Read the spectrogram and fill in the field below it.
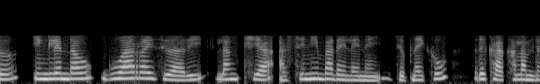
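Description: Speech passed through a Bluetooth CVSD headset codec for its whole length, a narrowband link that sends one bit per sample to step the waveform up or down, which fits a 64 kbit/s stream. Nothing above 4 kHz survives, so the sound is muffled and telephone-like. The adaptive step can't keep up with loud, bright moments, which distort, s sounds turn scratchy, and a grainy hiss sits beneath the speech throughout.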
